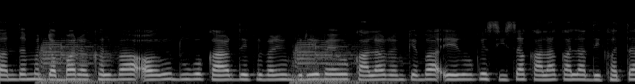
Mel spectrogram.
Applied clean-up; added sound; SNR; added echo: none; Guitar; 15 dB; none.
